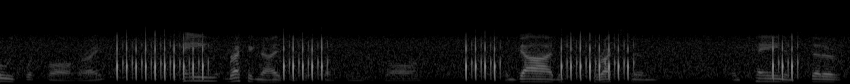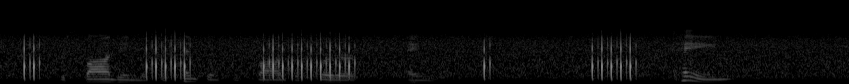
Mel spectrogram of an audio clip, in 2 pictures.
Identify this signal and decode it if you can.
Pulse dialling, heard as clicks on a phone line, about 10 pulses a second, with phone line noise and speech in English. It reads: 0 5 4 8 3 2 5 0 1 5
